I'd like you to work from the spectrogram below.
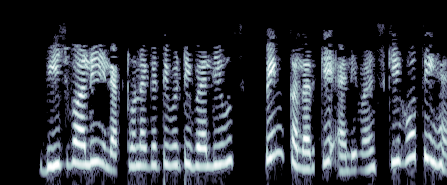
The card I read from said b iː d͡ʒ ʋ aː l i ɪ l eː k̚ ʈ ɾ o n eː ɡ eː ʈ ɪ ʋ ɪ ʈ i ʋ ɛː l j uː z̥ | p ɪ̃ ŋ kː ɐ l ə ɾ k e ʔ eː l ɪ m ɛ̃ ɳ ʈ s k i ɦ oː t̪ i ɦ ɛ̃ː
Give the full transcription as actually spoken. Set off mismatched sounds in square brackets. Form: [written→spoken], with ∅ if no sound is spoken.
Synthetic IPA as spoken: b iː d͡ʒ ʋ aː l i ɪ l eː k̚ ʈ ɾ o n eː ɡ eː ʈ ɪ ʋ ɪ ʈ i ʋ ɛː l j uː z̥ | p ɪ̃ ŋ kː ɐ l ə ɾ k e ʔ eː l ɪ m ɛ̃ ɳ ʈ s k i ɦ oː t̪ i ɦ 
